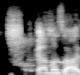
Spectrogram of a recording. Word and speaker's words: Amaziah: Amaziah? No, George Clinton. What in the world? Talking to you. I was the first one talking to you. Wait, how you say your name? Amaziah.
